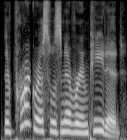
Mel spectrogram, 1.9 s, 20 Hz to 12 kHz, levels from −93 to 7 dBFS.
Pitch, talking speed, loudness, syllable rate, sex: 235 Hz, 155 wpm, -14 LUFS, 5.1 syllables/s, female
